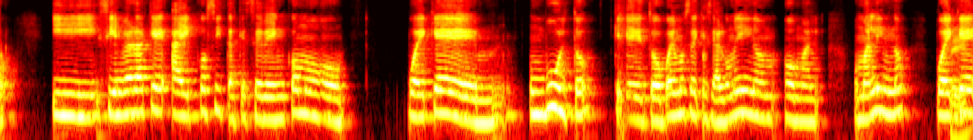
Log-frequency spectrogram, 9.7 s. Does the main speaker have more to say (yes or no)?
yes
